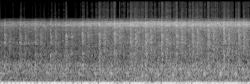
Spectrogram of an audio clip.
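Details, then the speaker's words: Volkswagen engine at idle, loud with a sharp regular clacking from one lower corner of the engine, much louder than its usual noise; source not yet known. "you hear the noise on this side of the engine I'm not sure how well you can hear that but there's a clack down in this corner and I got to figure out what it is"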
